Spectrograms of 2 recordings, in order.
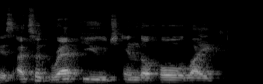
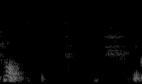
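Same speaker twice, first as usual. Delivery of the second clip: breathless stunned whisper, slowed; 3 semitones lower, 15 dB quieter than usual. Retold or imitated. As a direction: whisper it in shock. Stunned reaction to mystic remark.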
